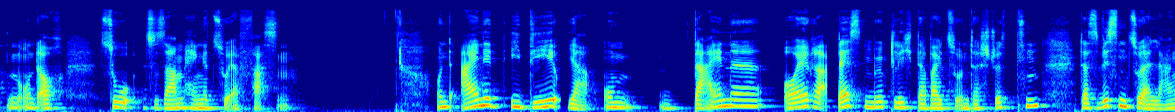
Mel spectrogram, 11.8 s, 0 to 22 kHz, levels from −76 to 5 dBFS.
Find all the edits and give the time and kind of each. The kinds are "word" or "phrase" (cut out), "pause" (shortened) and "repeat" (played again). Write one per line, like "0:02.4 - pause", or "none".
0:01.4 - word
0:05.6 - word
0:08.3 - word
